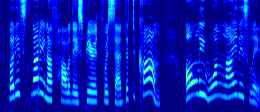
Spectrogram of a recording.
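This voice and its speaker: This is a put-on character voice, high-pitched with very wide pitch swings. The pace is moderate. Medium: read story.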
